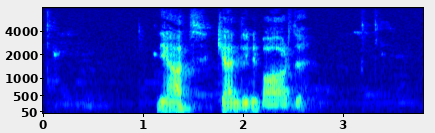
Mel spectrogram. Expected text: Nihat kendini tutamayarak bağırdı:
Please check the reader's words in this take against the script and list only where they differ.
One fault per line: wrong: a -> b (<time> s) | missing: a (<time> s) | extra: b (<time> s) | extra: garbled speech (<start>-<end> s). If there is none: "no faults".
missing: tutamayarak (2.2 s)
